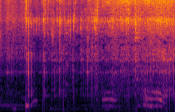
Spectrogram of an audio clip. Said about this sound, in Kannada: ಸ್ವಲ್ಪ ಒಗ್ಗರಣೆ ಮಾಡ್ತೀನಿ ನೀರುಳ್ಳಿ ಹಾಕ್ತಿದ್ದೆ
